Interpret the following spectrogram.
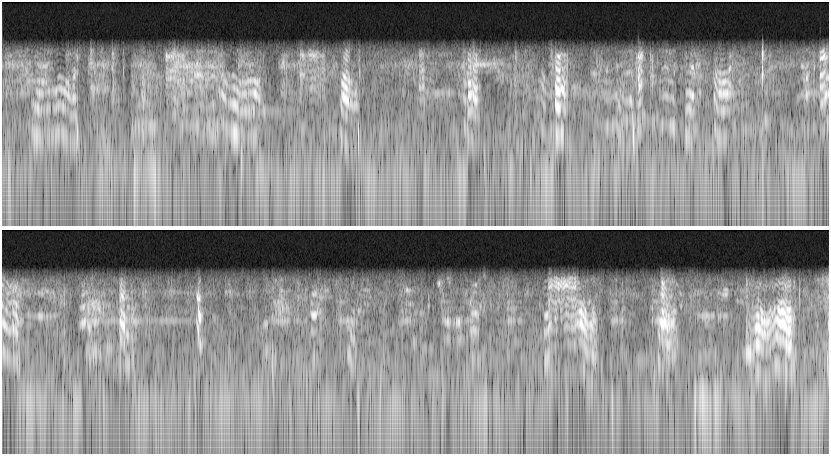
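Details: Five-day-old kittens from a litter, squeaking in a steady stream of short, thin, high mews that overlap and tumble over one another, with soft rustling and shuffling between calls.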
